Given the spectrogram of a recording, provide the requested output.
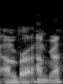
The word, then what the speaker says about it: Umbra: So you work at Phoenix, but you also write research at Umbra. Is that the right way to say it? – That's right, Umbra.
